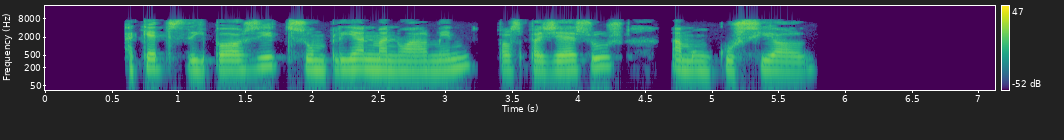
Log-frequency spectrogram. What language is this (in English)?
Catalan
